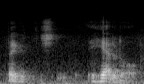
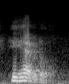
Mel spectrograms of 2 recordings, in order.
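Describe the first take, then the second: First: "He had it all" drawn out, quieter; slow and soft. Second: Said in the usual way. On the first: Shown as a demonstration. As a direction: let it sink in slowly.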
